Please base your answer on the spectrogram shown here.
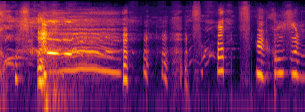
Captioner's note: both laughing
